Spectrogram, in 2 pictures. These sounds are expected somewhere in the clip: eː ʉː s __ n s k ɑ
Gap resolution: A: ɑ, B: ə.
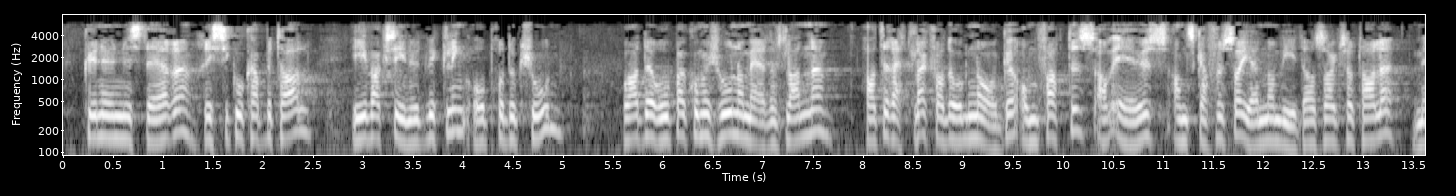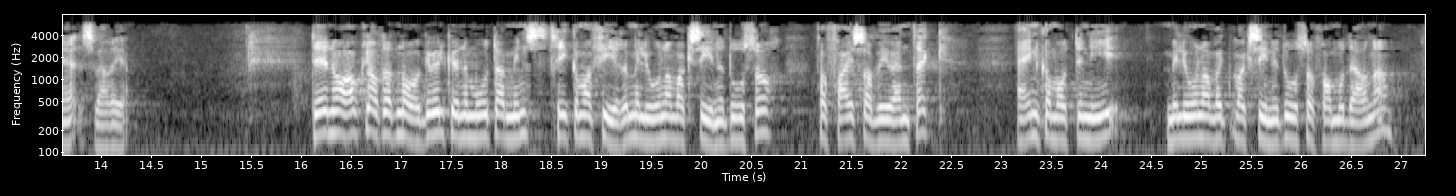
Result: A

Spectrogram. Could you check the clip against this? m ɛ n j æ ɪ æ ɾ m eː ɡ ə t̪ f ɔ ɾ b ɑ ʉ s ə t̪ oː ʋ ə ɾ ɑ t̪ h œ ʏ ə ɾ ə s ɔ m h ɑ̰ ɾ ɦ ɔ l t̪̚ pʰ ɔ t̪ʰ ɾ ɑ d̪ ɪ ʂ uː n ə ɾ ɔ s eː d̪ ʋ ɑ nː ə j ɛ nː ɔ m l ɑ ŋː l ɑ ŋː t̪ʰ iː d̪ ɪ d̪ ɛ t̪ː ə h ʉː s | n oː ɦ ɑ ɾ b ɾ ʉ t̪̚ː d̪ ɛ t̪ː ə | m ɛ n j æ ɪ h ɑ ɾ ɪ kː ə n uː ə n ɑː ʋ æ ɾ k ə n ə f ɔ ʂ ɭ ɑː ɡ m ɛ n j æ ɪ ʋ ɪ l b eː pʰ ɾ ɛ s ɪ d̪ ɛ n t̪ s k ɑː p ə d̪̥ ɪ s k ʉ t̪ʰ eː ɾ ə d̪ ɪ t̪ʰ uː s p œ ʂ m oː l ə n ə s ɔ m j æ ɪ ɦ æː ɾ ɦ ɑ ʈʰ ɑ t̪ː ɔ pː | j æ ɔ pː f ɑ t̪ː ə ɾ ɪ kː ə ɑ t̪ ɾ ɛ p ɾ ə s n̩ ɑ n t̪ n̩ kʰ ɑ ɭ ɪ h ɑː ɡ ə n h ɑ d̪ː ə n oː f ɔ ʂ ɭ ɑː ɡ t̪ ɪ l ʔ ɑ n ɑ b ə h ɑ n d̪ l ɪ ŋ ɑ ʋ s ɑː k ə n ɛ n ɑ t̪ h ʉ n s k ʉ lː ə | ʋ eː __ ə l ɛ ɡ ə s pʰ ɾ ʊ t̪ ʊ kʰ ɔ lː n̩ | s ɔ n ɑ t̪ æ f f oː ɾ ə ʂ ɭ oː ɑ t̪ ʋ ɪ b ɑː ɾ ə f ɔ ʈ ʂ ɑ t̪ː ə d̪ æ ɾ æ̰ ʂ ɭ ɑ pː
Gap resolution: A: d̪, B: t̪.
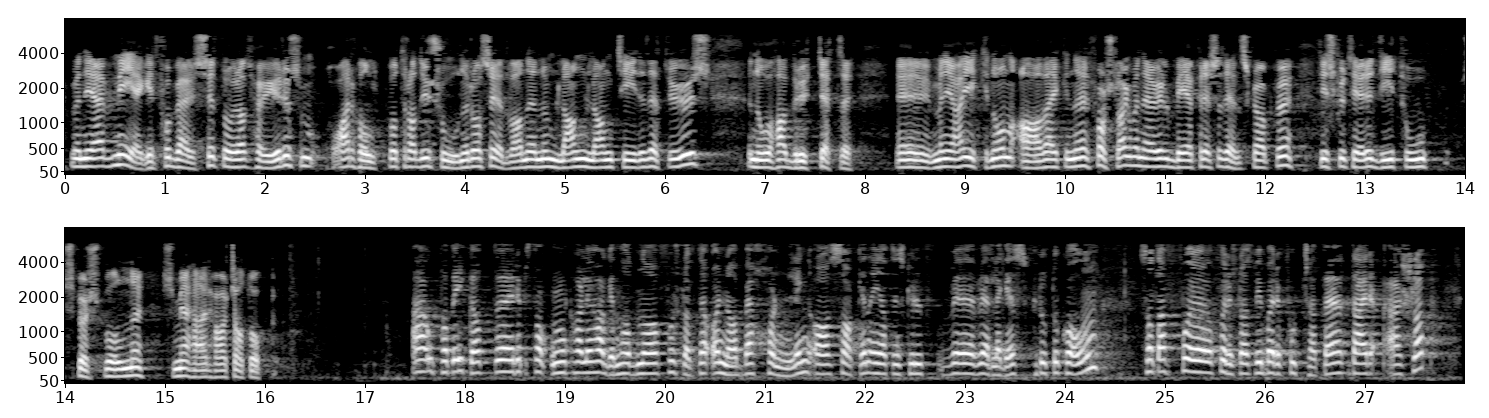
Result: A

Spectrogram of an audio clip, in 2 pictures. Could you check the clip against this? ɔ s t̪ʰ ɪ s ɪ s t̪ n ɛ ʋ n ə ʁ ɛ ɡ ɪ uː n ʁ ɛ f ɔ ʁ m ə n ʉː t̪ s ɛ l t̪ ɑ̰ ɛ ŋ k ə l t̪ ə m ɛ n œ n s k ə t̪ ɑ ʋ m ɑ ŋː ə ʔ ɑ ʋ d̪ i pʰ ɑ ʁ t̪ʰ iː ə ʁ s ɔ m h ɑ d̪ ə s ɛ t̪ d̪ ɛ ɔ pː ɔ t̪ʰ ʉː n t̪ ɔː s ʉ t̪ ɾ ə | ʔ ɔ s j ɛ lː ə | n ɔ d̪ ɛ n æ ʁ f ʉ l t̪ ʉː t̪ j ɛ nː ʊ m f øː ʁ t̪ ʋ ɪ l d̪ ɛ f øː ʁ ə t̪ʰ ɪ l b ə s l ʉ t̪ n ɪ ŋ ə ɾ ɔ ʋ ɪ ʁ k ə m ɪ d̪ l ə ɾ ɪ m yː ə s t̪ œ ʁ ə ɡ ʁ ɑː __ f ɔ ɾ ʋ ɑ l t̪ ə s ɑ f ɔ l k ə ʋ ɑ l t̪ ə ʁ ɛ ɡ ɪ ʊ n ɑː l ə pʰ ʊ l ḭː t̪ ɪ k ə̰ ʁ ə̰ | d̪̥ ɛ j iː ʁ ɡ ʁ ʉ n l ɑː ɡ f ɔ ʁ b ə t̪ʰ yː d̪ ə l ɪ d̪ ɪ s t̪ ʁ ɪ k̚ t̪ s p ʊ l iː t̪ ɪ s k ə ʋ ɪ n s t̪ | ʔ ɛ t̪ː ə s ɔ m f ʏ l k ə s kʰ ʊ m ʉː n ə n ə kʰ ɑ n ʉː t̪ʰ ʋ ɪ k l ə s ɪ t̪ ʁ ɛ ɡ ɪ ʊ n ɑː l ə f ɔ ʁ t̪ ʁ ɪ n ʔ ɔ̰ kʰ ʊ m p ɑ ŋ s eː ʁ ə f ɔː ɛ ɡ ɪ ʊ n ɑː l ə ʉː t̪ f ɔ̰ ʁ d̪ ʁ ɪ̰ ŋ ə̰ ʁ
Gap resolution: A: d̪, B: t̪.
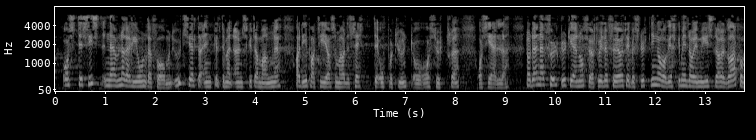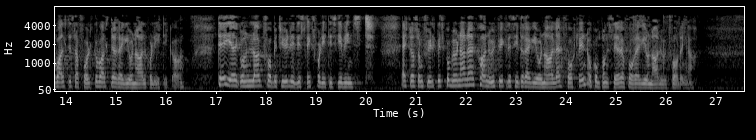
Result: A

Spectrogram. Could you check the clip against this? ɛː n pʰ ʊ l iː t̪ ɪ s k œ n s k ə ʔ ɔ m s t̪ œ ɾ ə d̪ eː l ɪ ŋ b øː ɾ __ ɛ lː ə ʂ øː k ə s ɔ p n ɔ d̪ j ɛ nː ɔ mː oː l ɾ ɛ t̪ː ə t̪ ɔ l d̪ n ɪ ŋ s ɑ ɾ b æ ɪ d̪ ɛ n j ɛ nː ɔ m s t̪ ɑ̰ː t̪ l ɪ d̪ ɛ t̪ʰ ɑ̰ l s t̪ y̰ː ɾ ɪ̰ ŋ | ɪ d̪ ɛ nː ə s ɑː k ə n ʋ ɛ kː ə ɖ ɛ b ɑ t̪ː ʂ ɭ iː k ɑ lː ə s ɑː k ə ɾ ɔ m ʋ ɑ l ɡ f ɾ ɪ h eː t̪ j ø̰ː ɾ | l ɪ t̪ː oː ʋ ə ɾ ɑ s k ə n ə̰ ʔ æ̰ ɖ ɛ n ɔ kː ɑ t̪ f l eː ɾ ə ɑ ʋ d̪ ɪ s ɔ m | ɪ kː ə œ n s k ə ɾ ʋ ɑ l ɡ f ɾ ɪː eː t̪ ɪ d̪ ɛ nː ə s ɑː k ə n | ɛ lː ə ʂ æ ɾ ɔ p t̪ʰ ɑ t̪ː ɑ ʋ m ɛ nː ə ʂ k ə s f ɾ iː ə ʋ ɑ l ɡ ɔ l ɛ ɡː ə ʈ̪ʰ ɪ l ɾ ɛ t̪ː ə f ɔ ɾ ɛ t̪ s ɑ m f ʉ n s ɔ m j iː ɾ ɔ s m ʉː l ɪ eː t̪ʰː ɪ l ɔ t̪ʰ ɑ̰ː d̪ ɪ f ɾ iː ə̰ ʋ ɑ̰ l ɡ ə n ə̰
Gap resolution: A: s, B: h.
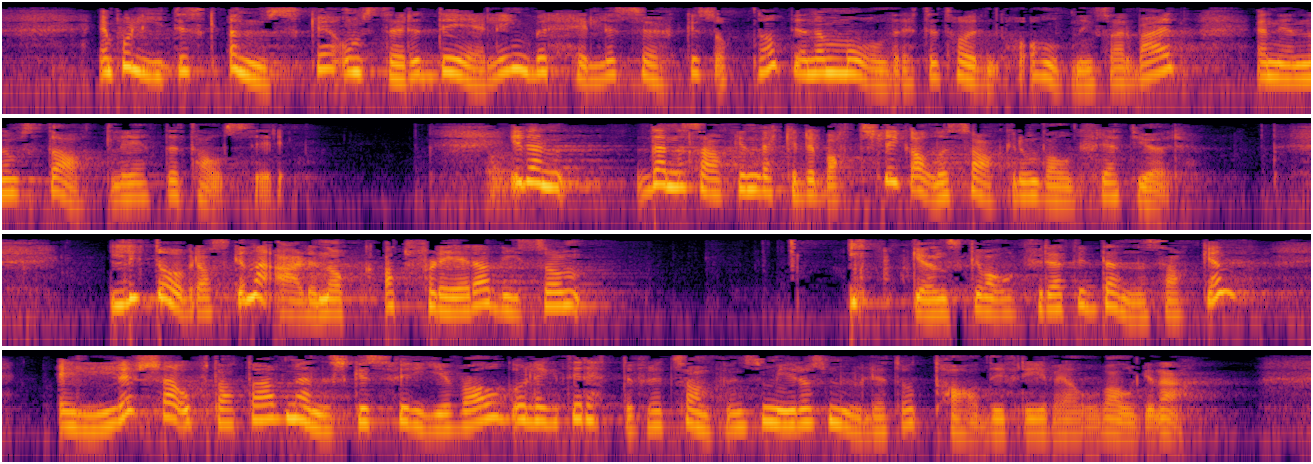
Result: B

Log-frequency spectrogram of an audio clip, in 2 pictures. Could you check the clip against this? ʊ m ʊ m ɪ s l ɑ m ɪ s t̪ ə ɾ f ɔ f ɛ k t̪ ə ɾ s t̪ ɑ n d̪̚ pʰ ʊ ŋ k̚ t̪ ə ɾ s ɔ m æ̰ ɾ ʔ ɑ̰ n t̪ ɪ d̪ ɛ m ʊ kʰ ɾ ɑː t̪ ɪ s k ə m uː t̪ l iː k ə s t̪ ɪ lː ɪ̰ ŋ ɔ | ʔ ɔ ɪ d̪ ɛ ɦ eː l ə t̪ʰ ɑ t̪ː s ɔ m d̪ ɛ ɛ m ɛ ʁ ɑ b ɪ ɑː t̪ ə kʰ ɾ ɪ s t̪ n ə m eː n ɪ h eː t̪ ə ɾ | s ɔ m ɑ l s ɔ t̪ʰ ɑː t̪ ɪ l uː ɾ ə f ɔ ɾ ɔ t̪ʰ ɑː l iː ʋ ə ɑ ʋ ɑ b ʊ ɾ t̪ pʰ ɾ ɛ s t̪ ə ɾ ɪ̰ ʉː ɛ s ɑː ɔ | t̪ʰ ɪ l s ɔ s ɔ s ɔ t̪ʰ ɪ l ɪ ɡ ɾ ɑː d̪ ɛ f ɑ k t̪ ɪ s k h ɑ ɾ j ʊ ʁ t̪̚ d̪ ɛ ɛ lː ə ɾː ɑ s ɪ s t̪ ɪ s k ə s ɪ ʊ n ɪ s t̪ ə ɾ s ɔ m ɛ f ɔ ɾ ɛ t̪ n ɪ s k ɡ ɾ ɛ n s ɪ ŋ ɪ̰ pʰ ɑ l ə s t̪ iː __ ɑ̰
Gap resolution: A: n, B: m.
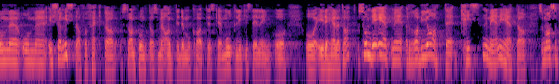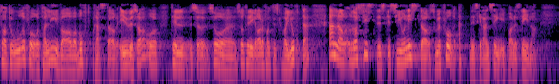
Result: A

